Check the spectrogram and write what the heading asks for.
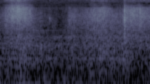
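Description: Near silence: faint room hum, with a soft rustle of a sheer sari being spread out.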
